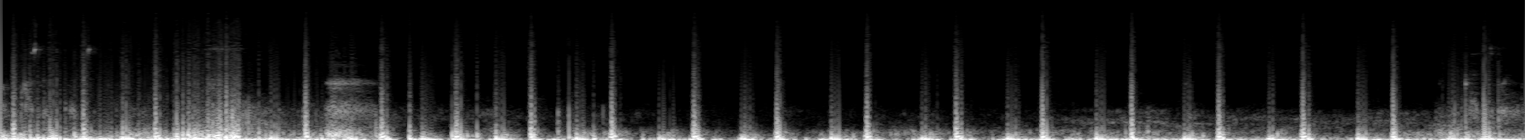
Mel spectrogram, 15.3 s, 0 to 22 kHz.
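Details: ASMR heartbeat recording: loud, steady thumping heartbeat at about 69 beats a minute, with some handling noise at the start and end; normal rhythm.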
